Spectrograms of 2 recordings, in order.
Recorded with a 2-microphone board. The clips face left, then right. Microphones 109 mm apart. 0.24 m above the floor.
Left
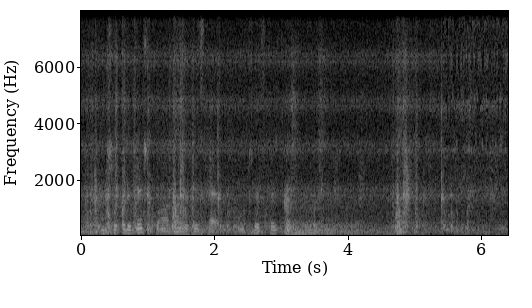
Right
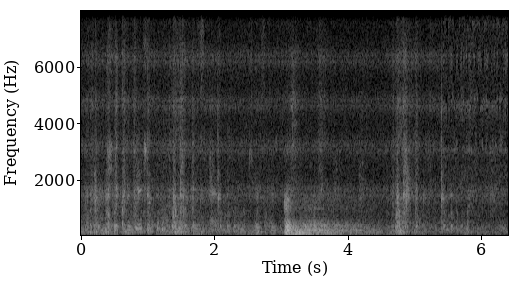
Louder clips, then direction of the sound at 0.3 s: Left 4 dB; 35° left (ahead or behind).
